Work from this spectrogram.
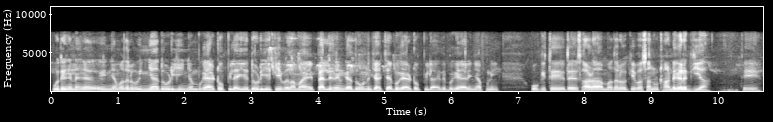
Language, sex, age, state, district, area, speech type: Dogri, male, 18-30, Jammu and Kashmir, Kathua, rural, spontaneous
